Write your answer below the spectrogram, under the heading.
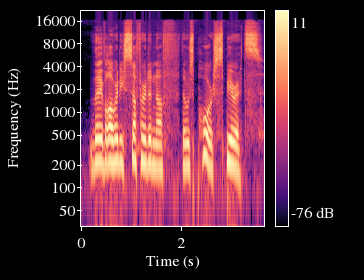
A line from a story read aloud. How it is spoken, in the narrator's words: Aliona sighed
